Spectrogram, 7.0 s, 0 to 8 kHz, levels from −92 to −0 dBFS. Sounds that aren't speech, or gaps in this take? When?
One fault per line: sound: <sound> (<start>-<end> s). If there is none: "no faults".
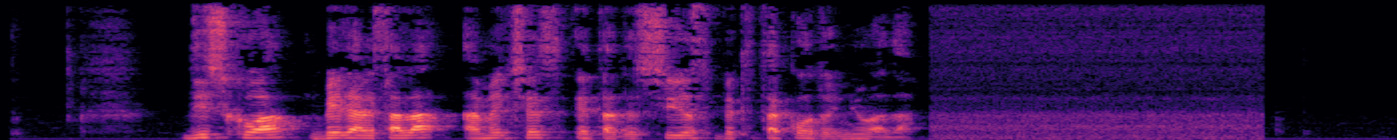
no faults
